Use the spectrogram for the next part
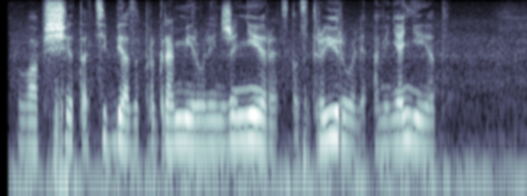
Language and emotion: Russian, angry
